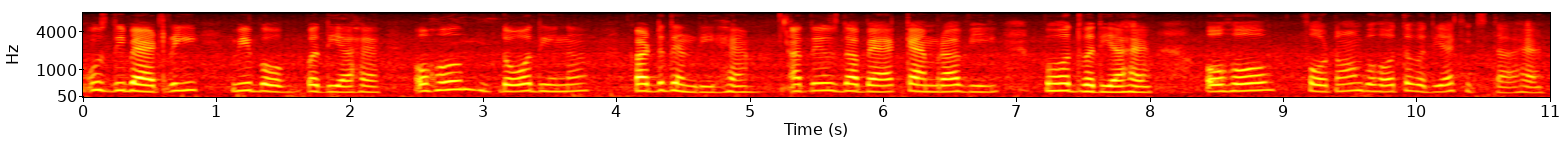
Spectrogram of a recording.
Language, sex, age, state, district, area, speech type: Punjabi, female, 18-30, Punjab, Mohali, urban, spontaneous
